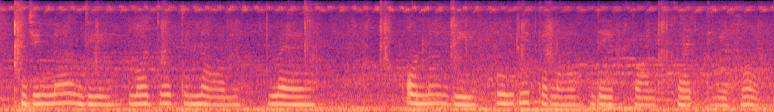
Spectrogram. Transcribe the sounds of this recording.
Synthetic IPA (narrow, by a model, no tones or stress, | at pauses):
d͡ʒɪnãːd̪iːməd̪əd̪naːl | mɛ̃ː | ʊnãːd̪iːpuːɾiːt̪əlãːd̪eːɾpalkəɾd̪iːhãː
